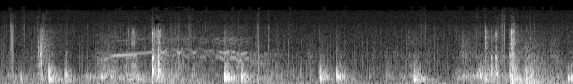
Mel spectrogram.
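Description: Radio-drama sound effects of a horse pulled up and standing: irregular hoof clops and a short whinny about a second in, with a sharper knock near the end.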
